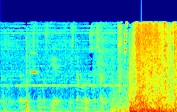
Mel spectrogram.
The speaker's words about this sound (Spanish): Las hace explotar derribando la puerta y entra acabando con el resto de agentes y los asesores del mandatario.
